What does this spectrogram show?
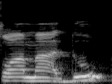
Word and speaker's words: الصمد: Allahus samadu. Allahus samadu. Samadu. Waqf is Allahus samad. Dal, it's qalqala.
